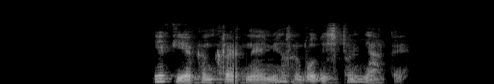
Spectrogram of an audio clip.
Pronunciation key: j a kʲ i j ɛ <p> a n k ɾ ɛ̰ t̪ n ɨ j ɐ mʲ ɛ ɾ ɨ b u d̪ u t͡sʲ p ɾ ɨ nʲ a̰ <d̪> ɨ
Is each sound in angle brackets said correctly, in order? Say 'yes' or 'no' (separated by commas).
no, no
